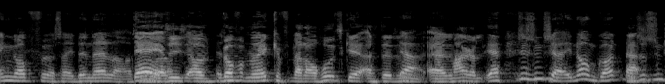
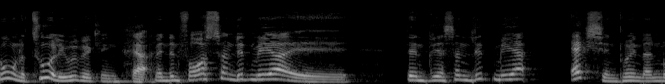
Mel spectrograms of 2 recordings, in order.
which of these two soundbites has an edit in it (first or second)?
first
